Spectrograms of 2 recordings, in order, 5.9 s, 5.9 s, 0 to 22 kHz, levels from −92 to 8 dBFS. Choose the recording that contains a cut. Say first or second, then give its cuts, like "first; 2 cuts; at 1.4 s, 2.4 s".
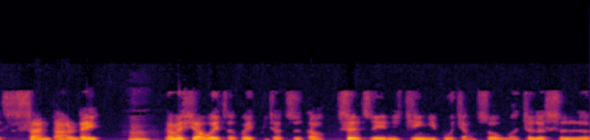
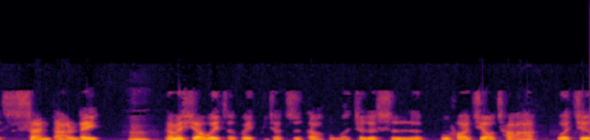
second; 1 cut; at 3.3 s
